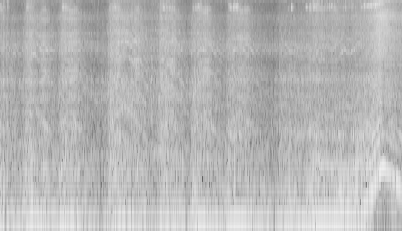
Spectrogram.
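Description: Inline-four revving up and settling with an uneven clattery note under the exhaust; something sounds off, cause not pinned down. Cause suspected, not confirmed.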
